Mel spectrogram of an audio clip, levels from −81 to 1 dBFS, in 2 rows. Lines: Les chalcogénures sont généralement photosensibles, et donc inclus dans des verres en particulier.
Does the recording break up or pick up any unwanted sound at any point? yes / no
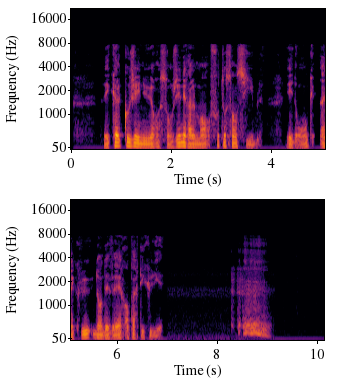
yes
